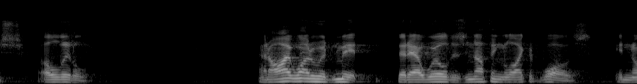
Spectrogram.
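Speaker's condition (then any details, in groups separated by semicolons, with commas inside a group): No condition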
